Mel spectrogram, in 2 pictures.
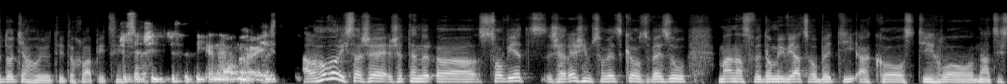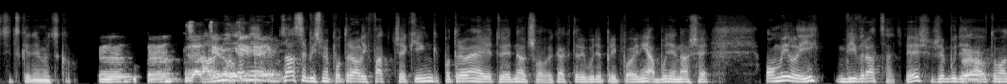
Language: Slovak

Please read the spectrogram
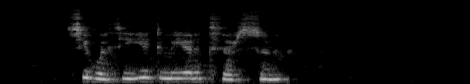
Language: Kabyle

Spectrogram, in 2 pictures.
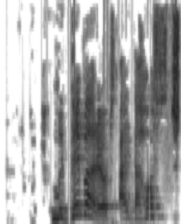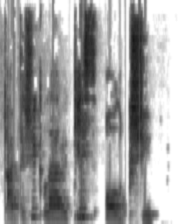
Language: Georgian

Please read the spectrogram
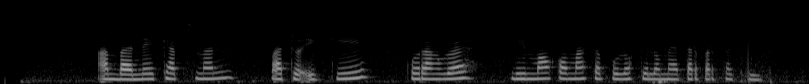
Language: Javanese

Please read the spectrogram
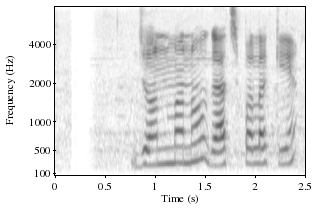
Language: Bangla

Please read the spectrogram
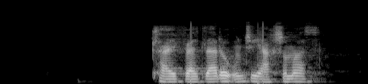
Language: Uzbek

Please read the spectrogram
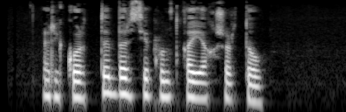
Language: Bashkir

